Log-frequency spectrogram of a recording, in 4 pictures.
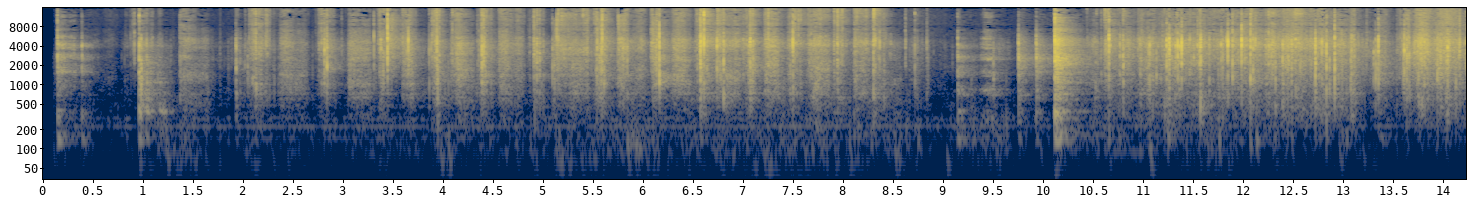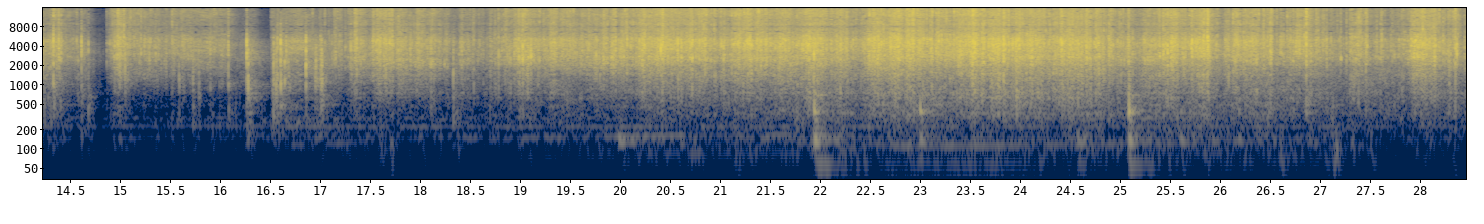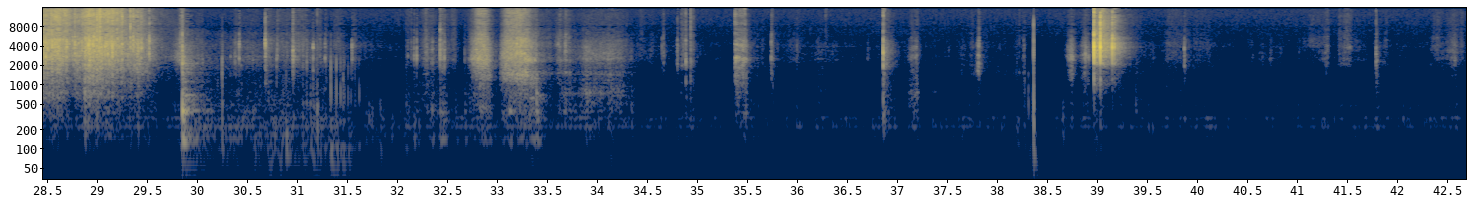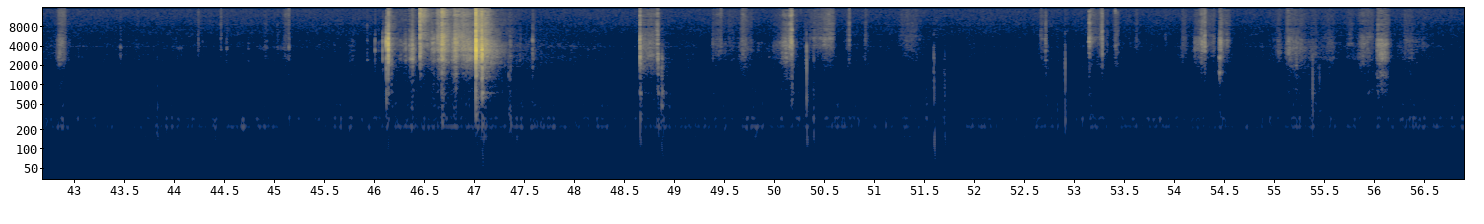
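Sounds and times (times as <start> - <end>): paper and wrapping crinkling: 1.4 - 8.9, 10.4 - 29.6.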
